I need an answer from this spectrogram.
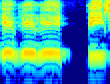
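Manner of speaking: high, loud beeping in a mock bleep; imitated censor beep. Friend jokes about bleeping swears, high loud beeps. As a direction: squeak it out like a censor tone. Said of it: "one out that goes beep".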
